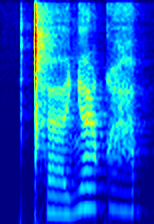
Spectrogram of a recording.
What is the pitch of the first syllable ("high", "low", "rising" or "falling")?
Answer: low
